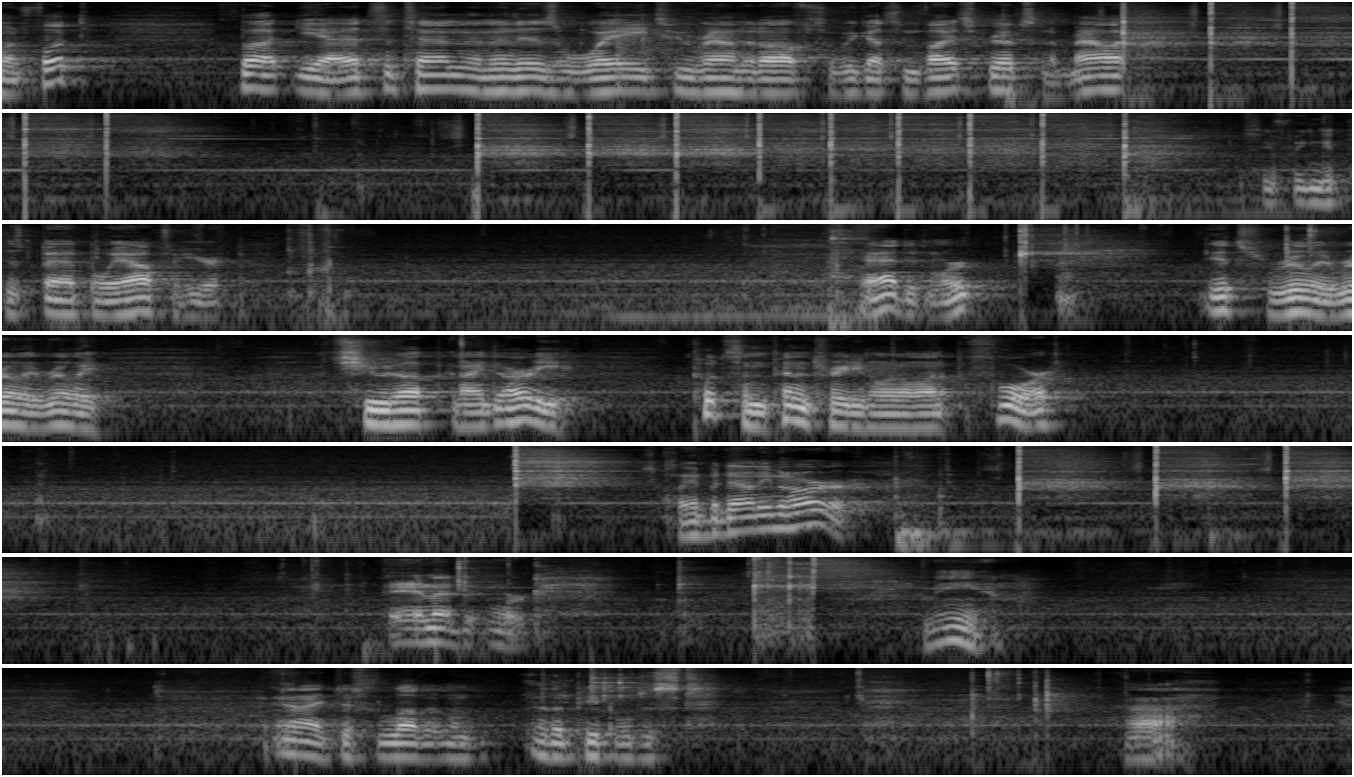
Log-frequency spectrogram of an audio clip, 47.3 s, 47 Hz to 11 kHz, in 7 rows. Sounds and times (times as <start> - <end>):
Speech: 0.0 - 0.5, 1.2 - 5.7, 13.0 - 14.7, 17.8 - 18.5, 19.5 - 20.8, 21.9 - 25.7, 30.2 - 31.4, 35.7 - 36.6, 38.4 - 39.0, 41.8 - 44.2, 46.1 - 46.6.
